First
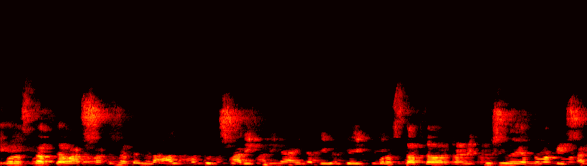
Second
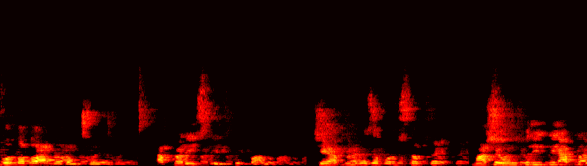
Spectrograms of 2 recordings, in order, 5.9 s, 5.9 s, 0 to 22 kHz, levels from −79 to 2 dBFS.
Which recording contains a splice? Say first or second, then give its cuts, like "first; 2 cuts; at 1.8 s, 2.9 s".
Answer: second; 2 cuts; at 1.4 s, 4.6 s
